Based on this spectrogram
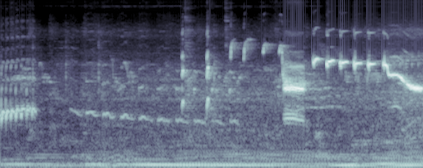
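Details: Asian pied starling song, used to draw other starlings into singing: begins with faint, thin drawn-out notes over a low background hum, then loud clipped chirps repeated in quick series and a long downward-sliding whistle.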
